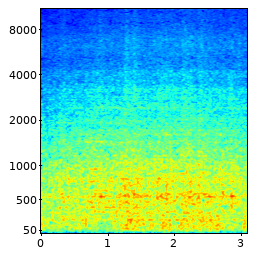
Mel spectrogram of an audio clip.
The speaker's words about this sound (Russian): А это звук поезда.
